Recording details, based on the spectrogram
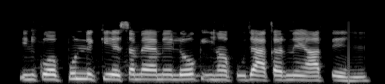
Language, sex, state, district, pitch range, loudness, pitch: Hindi, male, Bihar, Begusarai, 205-230 Hz, -17 LUFS, 225 Hz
